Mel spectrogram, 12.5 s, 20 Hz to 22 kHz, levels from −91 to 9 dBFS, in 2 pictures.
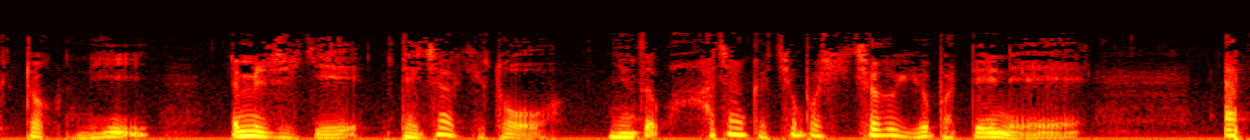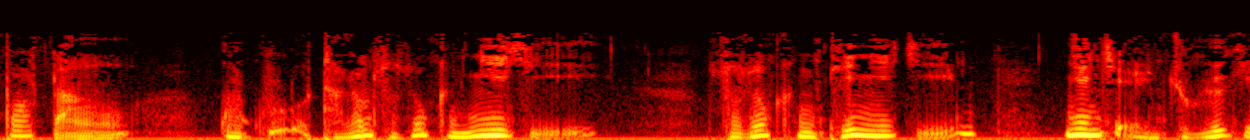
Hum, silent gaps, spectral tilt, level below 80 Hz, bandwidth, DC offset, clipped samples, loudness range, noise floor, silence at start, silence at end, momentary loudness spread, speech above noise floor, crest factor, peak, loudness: none; none; -9 dB/octave; -36 dBFS; 7.4 kHz; under 0.1%; under 0.1%; 5 LU; -42 dBFS; 0 s; 0 s; 16 LU; 23 dB; 20 dB; 0 dBFS; -20 LUFS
